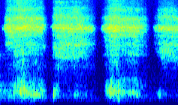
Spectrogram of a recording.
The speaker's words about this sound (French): Respiration profonde par le nez mm-hmm. pour stimuler tout.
